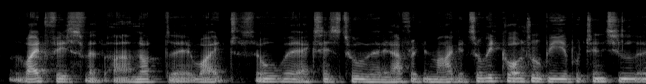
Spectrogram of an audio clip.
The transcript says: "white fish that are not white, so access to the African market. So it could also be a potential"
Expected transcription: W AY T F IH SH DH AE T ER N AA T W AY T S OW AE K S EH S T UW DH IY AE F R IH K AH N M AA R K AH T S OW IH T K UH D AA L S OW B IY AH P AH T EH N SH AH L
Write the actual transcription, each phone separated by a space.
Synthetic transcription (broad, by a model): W AY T F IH S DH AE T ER N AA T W AY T S OW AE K S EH S T UW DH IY AE F R IH K AH N M AA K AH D S OW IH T K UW AA L S OW B IY AH P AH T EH N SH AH L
